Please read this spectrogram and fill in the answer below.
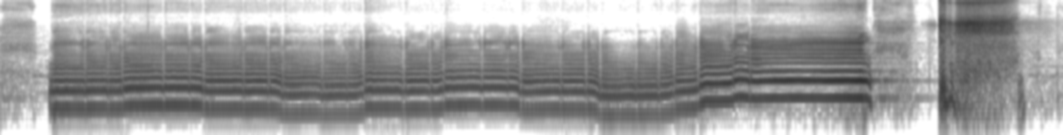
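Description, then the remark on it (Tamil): A mimicry artist's voice hums a suspenseful spy-style theme from James Bond films in steady, stepping notes for about eight seconds, then breaks into a short, harsh noisy burst imitating a car chase. “முக்கியமாக அந்த theme music எல்லா ஸ்டேஜ்லேயும் நான் மெமிக்ரி பண்ணியிருக்கேன் அந்த கார் சேஸோட எப்படின்னா”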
